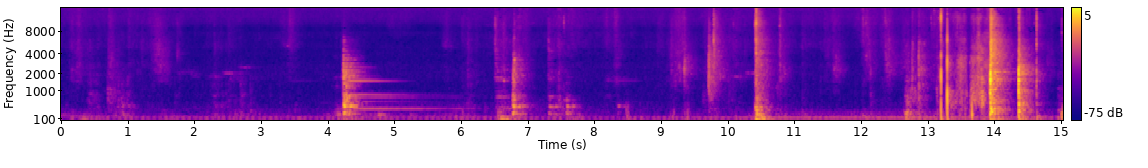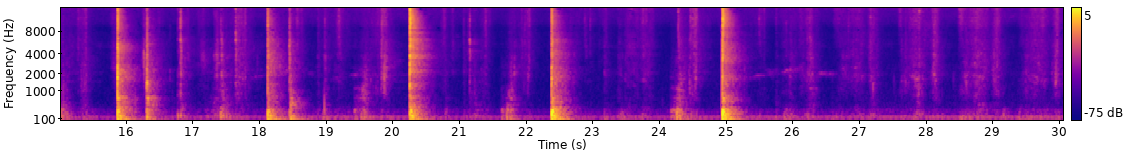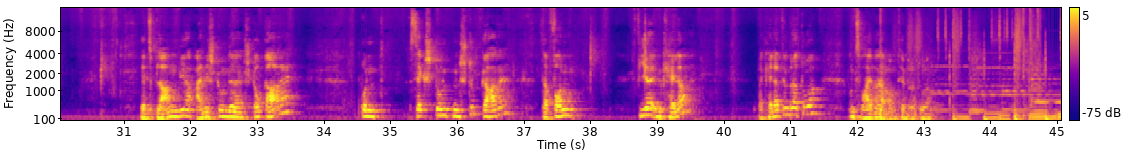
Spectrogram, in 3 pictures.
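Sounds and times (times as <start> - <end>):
dough thudding on stone countertop: 13.8 - 26.3.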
